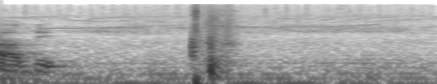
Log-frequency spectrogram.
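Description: A crossbow shot snaps sharply.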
